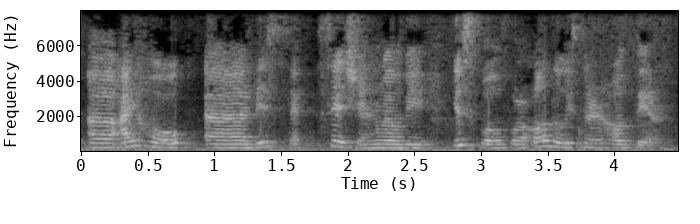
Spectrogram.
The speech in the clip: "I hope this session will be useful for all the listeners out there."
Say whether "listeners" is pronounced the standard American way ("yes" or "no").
no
